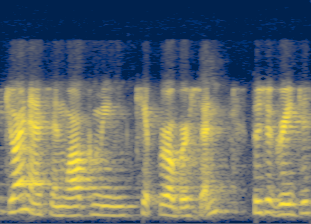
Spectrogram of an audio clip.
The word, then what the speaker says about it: Roberson: By the way, his name is pronounced Roberson, as in row, row, row your boat.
